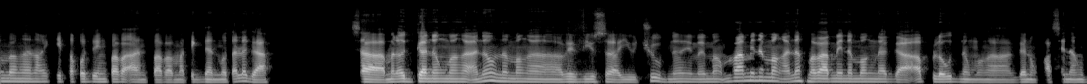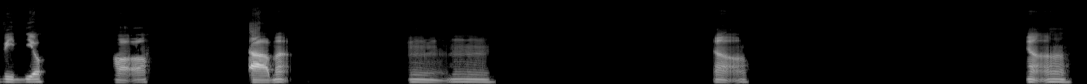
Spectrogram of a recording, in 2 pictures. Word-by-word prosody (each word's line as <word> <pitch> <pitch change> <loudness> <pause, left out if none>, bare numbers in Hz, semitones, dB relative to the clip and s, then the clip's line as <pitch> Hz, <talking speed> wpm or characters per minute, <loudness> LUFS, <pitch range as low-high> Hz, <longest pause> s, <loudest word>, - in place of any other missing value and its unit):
mga 140 -1 -1
nakikita 130 0 -5
ko 130 - 0
din 130 -1 -2
paraan 115 -2 +2
para 110 0 -1
matignan 110 +1 -3
mo 115 - -2
talaga 110 -8 +1 0.8
sa 115 -3 +6
manood 130 +2 +2
ka 140 - +10
ng 135 0 +2
mga 130 -1 +1 0.2
ano, 175 -1 +1
ng 145 -2 -1
mga 130 -2 -1 0.3
review 120 0 -2
sa 120 -2 -1
YouTube 115 +6 -5
'no, 125 +2 -5
yung 125 -2 -6
may 120 - -2
mga 125 -1 -4
marami 165 +2 +5
namang 165 -5 +1
ano, 155 +5 +1
marami 135 -1 +4
namang 135 0 -2
nag-a-upload 120 0 0
ng 115 -1 -4
mga 110 -1 -5 0.2
ganong 115 -1 -3
klase 110 +2 -7
ng 110 0 -3
video, 120 +1 0 0.7
oo, - - 0 1.1
tama. 100 +4 +6 1.2
Mm. 110 +1 -8 2.2
Oo. - - -2 2.8
Oo. 115 -2 -1
120 Hz, 115 wpm, -23 LUFS, 115-135 Hz, 2.8 s, ka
